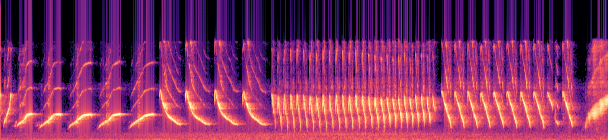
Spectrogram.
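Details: Canary song used to prompt canaries to sing. Repeated rising chirps lead into steep descending notes, then a long buzzing rattle, then more falling sweeps in quick succession.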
